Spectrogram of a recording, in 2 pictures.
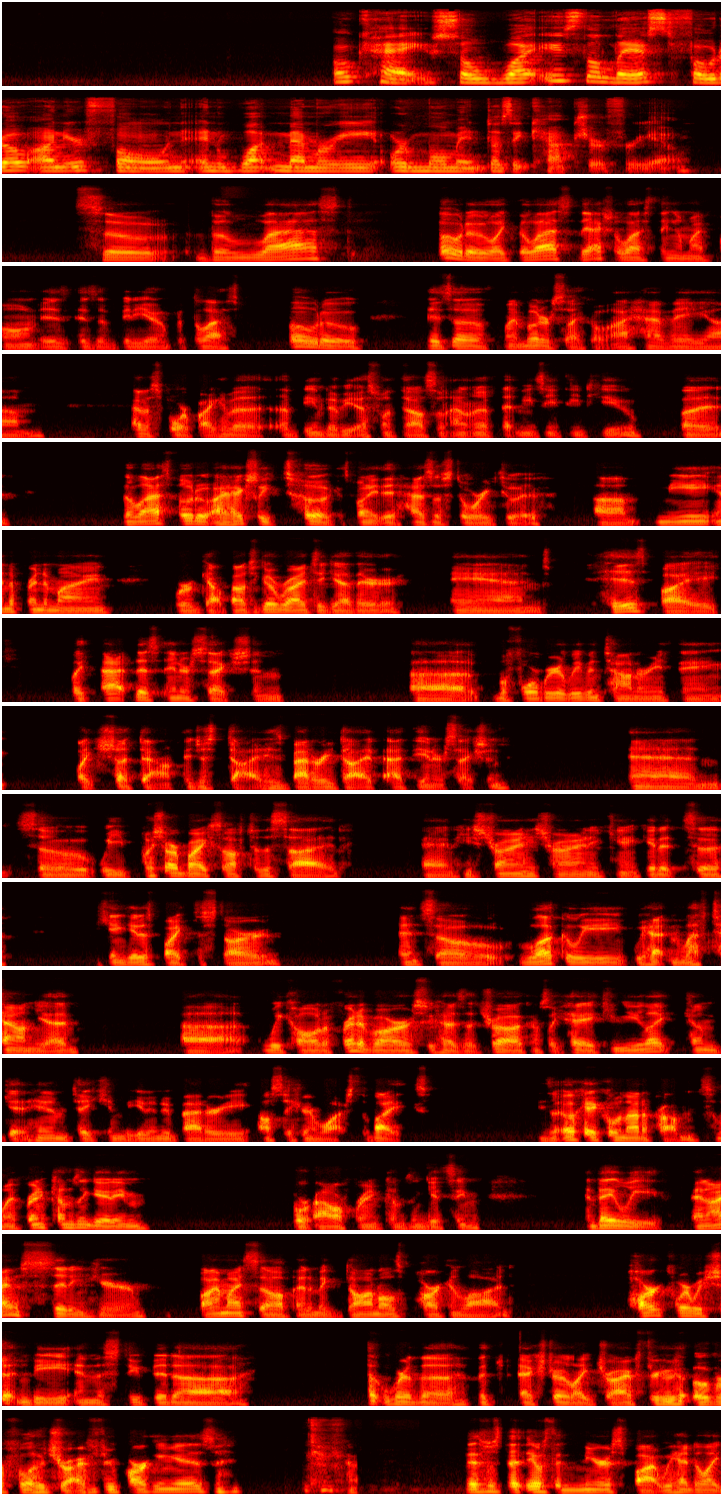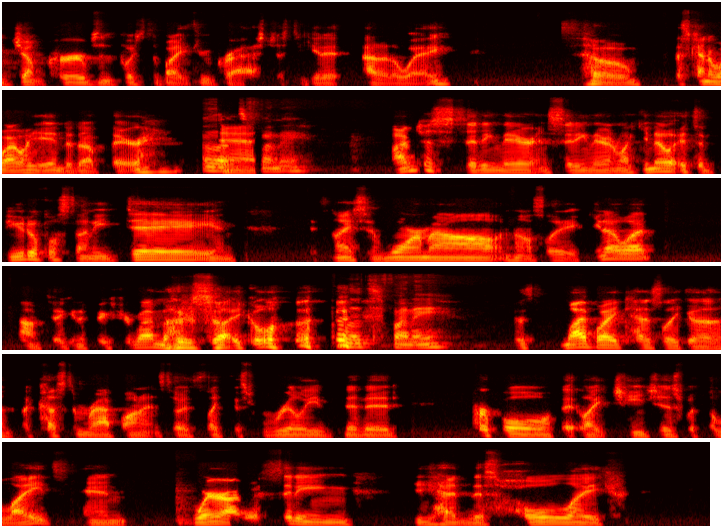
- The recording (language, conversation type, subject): English, unstructured, What’s the last photo on your phone, and what memory or moment does it capture for you?
- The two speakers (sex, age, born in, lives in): female, 35-39, United States, United States; male, 40-44, United States, United States
- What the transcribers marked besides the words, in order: chuckle; tapping; laughing while speaking: "overflow drive-through"; chuckle; unintelligible speech; chuckle; static; laughing while speaking: "So"; chuckle; distorted speech; laughing while speaking: "my motorcycle"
